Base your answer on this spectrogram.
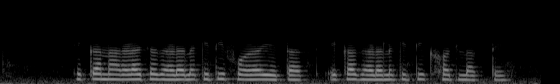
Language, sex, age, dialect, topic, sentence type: Marathi, female, 31-35, Northern Konkan, agriculture, question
